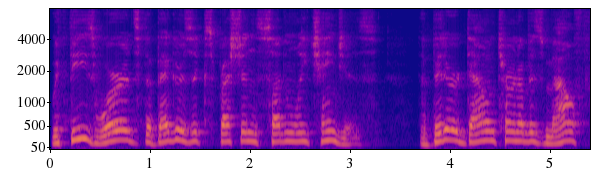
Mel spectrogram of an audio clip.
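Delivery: ordinary delivery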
